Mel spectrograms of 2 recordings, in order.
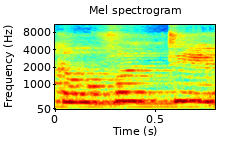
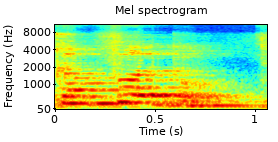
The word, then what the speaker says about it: comfortable: It's not comfortable chair, it's comfortable. Number two, the word is vegetable.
